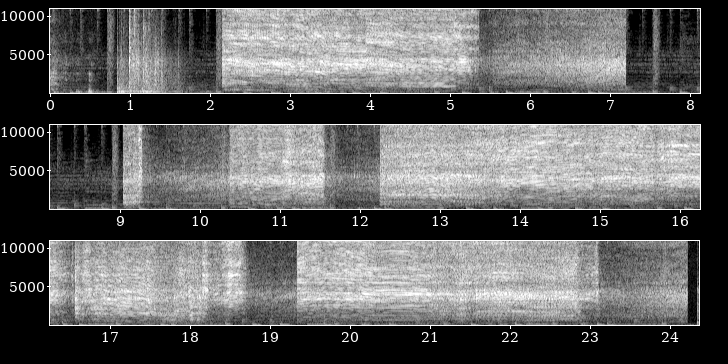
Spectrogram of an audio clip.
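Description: A power cutting tool slices through an aluminum car hood in a home garage, a steady loud grinding whine that runs in long passes broken by a few short pauses.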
